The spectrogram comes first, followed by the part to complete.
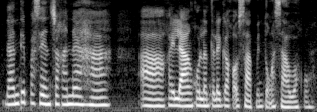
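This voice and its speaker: A woman's voice: on the low side, fast, natural voice. A woman acting as a wary, insistent wife in a Filipino radio drama, earnest and polite but nagging.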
